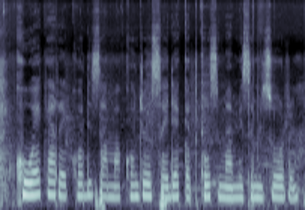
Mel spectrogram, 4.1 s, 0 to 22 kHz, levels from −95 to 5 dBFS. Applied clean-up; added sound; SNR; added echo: none; none; none; none.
